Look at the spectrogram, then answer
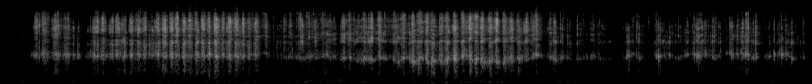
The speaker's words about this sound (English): you're rolling a lot of dice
